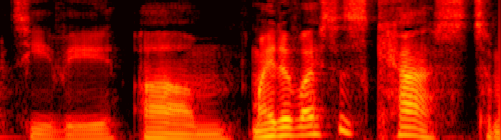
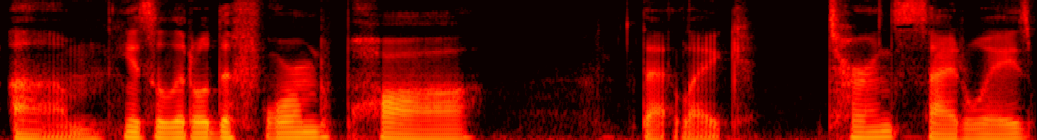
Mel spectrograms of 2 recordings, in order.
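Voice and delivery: normal talking voice

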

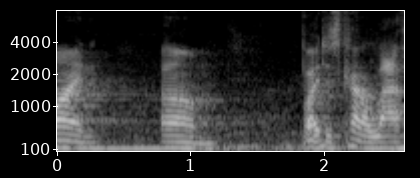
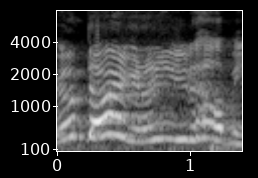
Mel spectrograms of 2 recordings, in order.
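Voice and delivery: much higher, desperate plea; panicked; 13 semitones higher, 4 dB louder than usual. Retold or imitated. The couple begging the operator, in a high panic. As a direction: beg for help in a high panic. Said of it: "they were totally panicked".

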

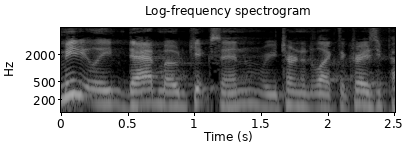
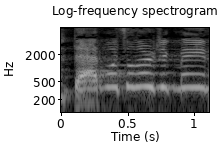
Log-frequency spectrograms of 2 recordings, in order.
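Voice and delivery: high, loud imitated little boy; high-pitched retold child's question; worried child; 5 dB louder than usual. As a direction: imitate an anxious son asking Dad. Retold anxious son asking dad.

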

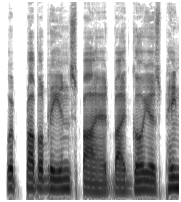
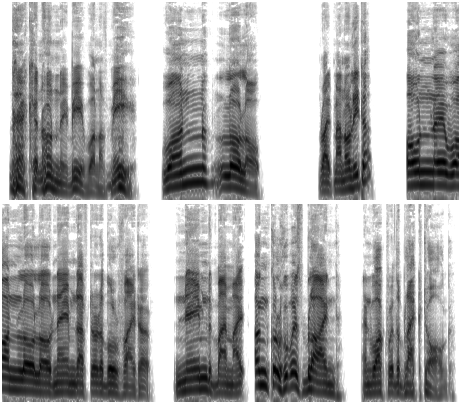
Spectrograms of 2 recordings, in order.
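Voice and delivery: put-on loud, boastful old actor; proud old actor; 4 semitones higher, 7 dB louder than usual. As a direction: puff up with pride.

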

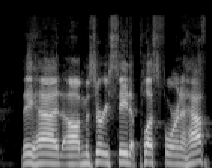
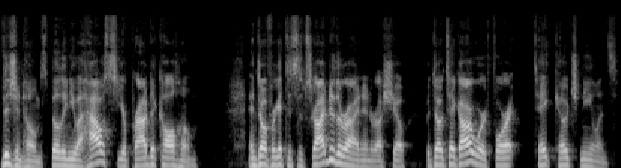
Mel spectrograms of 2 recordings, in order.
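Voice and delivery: ad read; 4 semitones lower than usual. Acted. Reads sponsor ad.

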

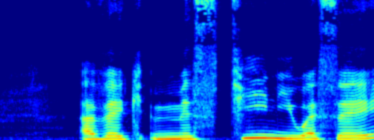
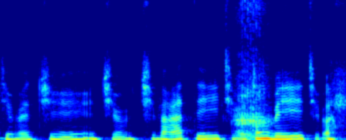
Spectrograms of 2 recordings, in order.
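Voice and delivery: inner demon voice; 6 dB quieter than usual. Retold or imitated. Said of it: "ce petit démon sur l'épaule qui te dit".

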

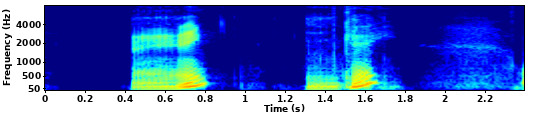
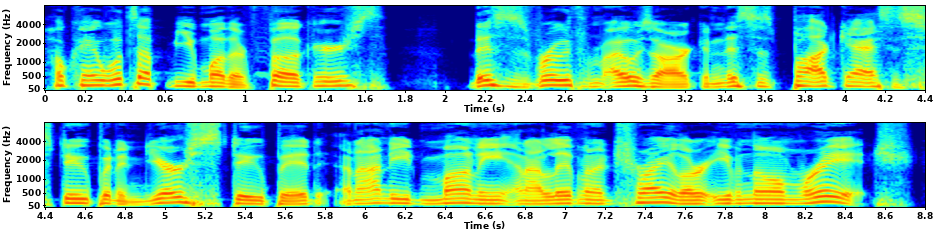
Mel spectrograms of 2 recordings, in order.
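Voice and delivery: Ruth from Ozark; 6 semitones higher than usual. Acted. Podcaster voicing Ruth, cursing at him, brash and high. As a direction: snap it like a foul-mouthed hillbilly girl.

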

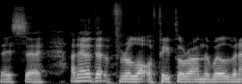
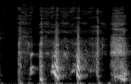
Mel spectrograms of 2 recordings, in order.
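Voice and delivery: high unvoiced laugh; breathy laugh. Real, not acted. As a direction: guest laughing at his own answer. Laughs at own answer.

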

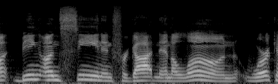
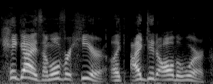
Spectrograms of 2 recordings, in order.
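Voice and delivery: loud, higher, abrupt demand for attention; rude outburst; 5 semitones higher, 6 dB louder than usual. Retold or imitated. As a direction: snap at the room to be noticed. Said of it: "you might just say something rudely or, or abruptly".

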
